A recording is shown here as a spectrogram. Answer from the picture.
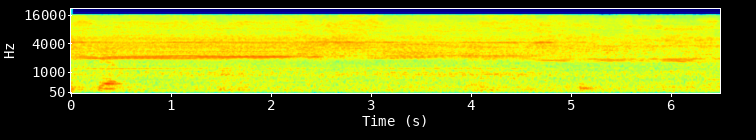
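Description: Oster electric barber hair clipper running steadily, a continuous motor hum with a thin high whine.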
